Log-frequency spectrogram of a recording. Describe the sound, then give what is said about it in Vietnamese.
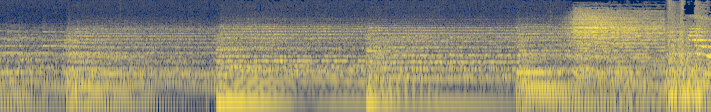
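A cat meows in long, drawn-out, wailing cries that follow one another in a slow series, fairly faint and alone. “Lại có tiếng mèo kêu vang lên.”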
